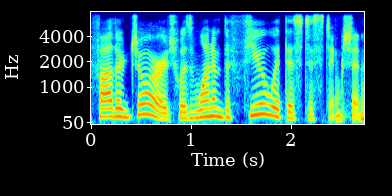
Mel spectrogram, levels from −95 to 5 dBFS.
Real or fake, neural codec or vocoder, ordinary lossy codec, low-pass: fake; autoencoder, 48 kHz, 32 numbers a frame, DAC-VAE, trained on Japanese speech; Opus, 64 kbps; 7.2 kHz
